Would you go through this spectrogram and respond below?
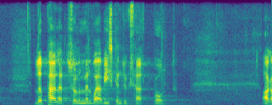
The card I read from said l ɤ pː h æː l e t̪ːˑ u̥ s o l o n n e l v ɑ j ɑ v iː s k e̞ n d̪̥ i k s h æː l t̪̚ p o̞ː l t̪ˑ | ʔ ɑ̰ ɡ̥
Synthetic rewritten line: l ɤ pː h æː l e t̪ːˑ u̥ s o l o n m e l v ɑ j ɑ v iː s k e̞ n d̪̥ y k s h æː l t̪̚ p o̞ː l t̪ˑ | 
